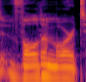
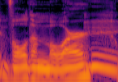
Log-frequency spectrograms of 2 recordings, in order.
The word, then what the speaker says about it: Voldemort: same people that pronounce voldemort voldemort which i know that it's french or whatever so the t is silent but look in every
